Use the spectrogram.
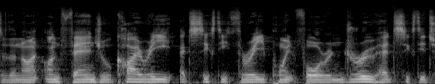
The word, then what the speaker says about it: Kyrie: On DraftKings, Kyrie, that's how you say it, 67.5.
